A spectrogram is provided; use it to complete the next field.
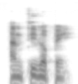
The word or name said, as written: Antilope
